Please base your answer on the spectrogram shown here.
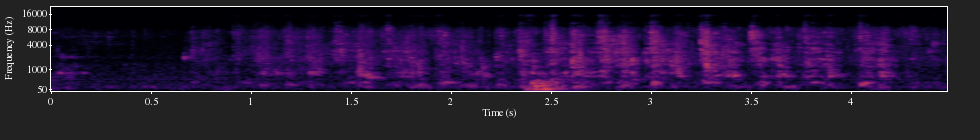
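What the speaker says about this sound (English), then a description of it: "So add a little water with the rest of it." Water running into a nearly empty pasta sauce container, a steady close pouring and filling sound that grows louder and gurgles as it goes, with no talking.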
